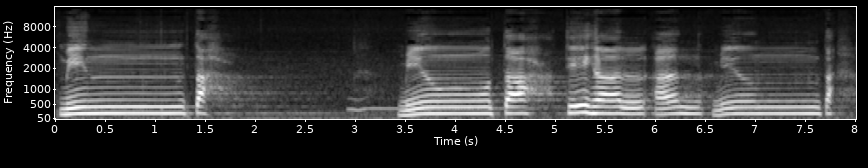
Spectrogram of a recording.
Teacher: makhrajnya langsung nempel ke huruf ta, ya. Andada, jangan angdada, tapi andada, langsung ya. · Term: ikhfa aqrab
